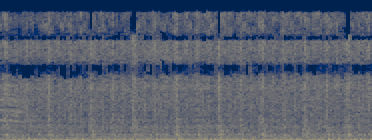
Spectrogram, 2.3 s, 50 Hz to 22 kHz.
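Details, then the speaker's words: Honda S2000, booked for an engine ticking sound: low, lumpy idle with uneven chug and faint irregular ticks, smoothing out when revved; VSA light came on; bad misfire found; valves suspected too tight, valve adjustment and injectors planned. "now this is new to the VSA light just came on so it Smooths out when you're revving you get it back to idle it's chugga chugga chugga chugga"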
